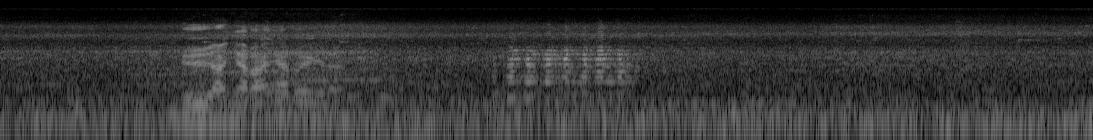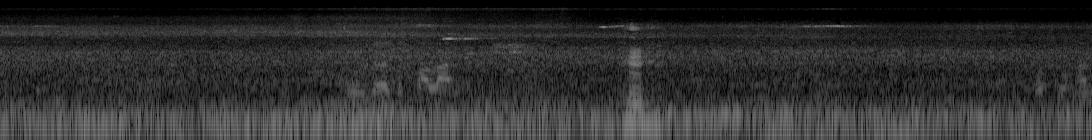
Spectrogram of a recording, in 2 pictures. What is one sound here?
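Small motorcycles ride by on a street.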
